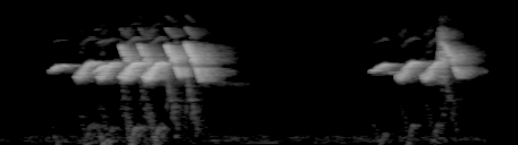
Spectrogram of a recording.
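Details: A White-throated Seedeater (Coleiro Baiano) in a training recording sings two high, fast twittering phrases, the first nearly two seconds long and the second shorter, with a quiet gap between them.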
